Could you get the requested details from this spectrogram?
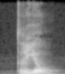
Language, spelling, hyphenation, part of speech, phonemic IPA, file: Dutch, trio, trio, noun, /ˈtri.oː/, Nl-trio.ogg
- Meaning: 1. trio, threesome, triad (group of three people or things) 2. menage a trois, threesome (sex act, three people having sex together)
